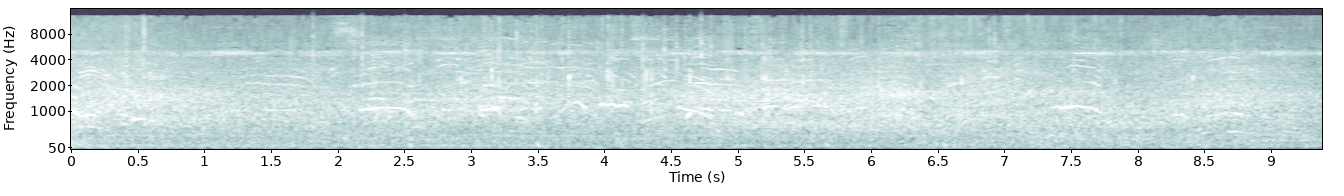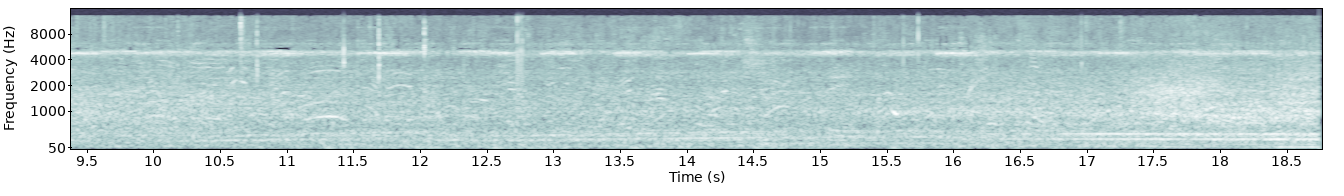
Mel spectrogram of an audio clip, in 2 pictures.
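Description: A crowd of spectators chatters outdoors nearby.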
